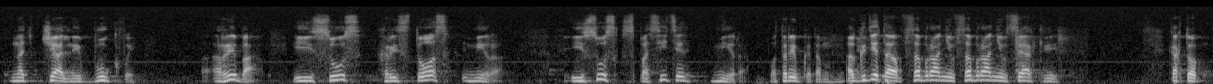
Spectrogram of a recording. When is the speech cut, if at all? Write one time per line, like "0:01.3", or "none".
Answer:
0:02.7
0:04.6
0:06.2
0:07.6
0:08.4
0:09.0
0:09.5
